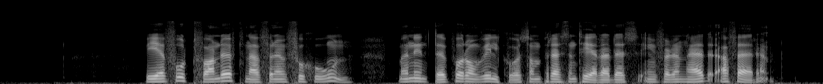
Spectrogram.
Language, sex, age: Swedish, male, 23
